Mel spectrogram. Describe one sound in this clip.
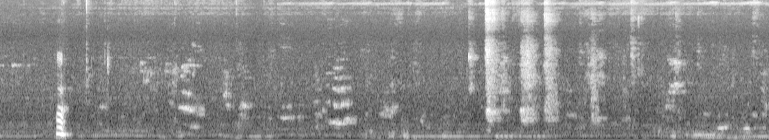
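A baby monkey gives soft, high squeaks.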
